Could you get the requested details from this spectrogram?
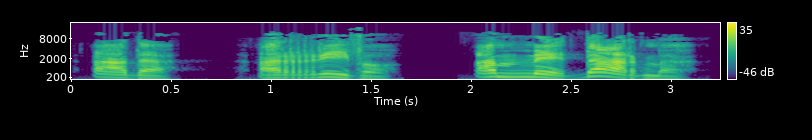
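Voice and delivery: urgent heroic shout; rallying call. Acted. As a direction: summon your companion to the attack. Hero calls out, rushing to rescue.

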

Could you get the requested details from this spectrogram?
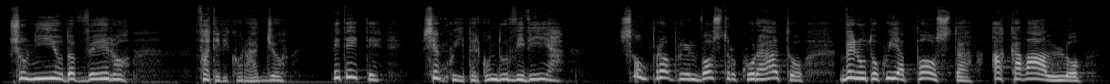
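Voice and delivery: high, fussy reassuring priest voice; nervous old priest. Acted. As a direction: soothe her, flustered and insistent. Narrator voices Don Abbondio.

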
